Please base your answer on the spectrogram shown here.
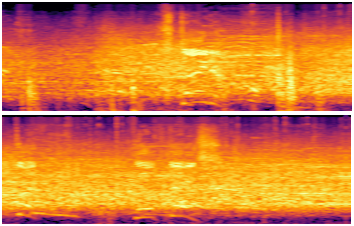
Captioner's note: crowd cheering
